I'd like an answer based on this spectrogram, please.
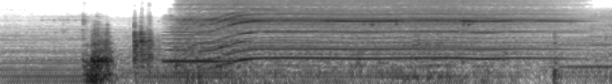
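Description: Electric fishing reel's motor winding in line: a steady whine that rises in pitch as the motor spins up about three seconds in, holds steady, then fades near the end. A couple of brief loud knocks come before it.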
